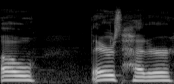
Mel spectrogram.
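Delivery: put-on loud, raspy, deep, low kid's rumble. Retelling what her kid said seeing her on TV, in Roman's raspy, deep voice. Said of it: "In his like raspy, deep voice".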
